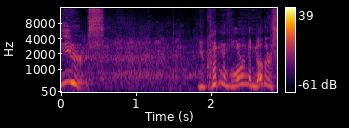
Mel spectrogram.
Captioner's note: audience laughs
